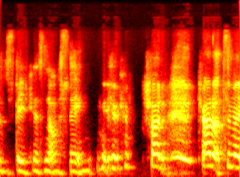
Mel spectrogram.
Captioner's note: giggles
